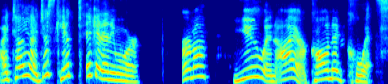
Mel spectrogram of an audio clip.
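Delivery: furious, angry voice. Breaking off with a friend during a quarrel: angry. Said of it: "I've never seen her so angry".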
